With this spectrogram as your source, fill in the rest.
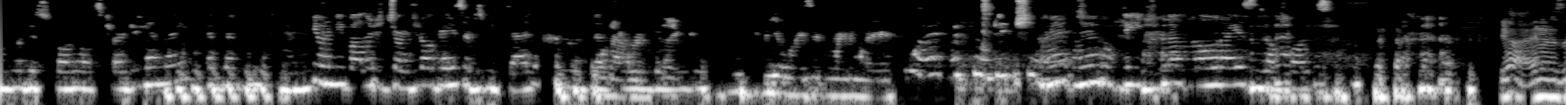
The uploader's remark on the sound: fudged the recording and it sounds a lot like poop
